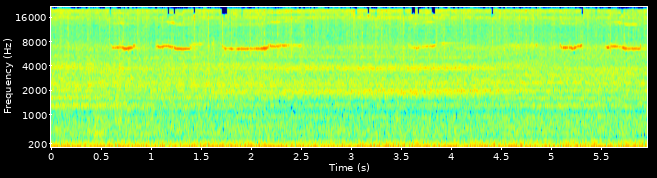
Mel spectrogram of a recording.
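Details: 1989 Lincoln Town Car V8 idling: loud deep uneven rumble with faint high chirps; exhaust leak, needs fixing.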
